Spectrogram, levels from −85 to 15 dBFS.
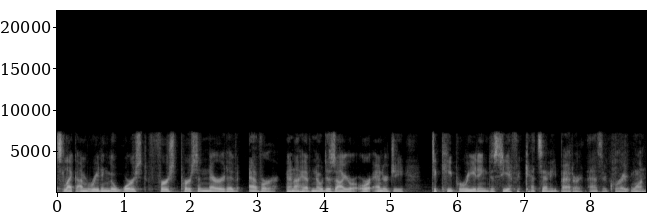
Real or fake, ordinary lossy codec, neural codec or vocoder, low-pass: real; AAC, 48 kbps; none; 7.2 kHz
